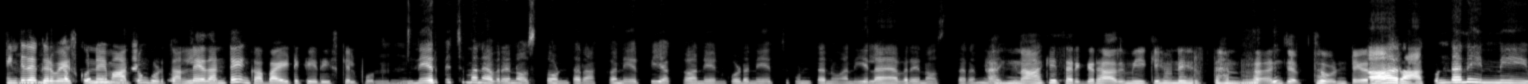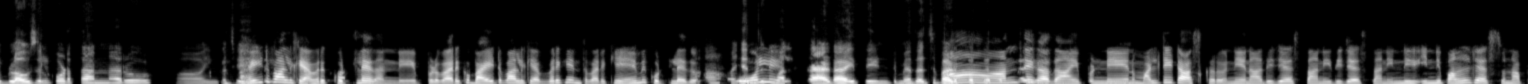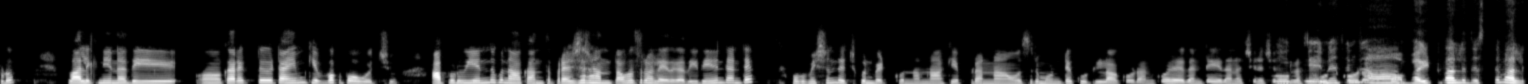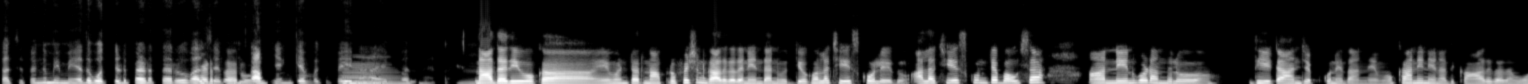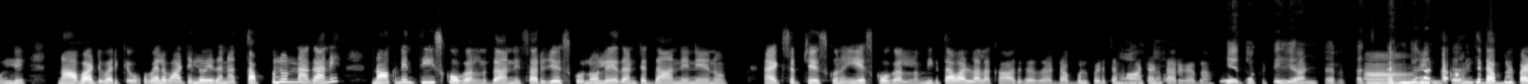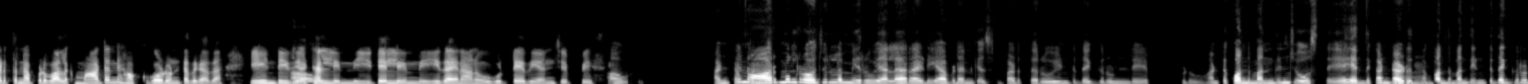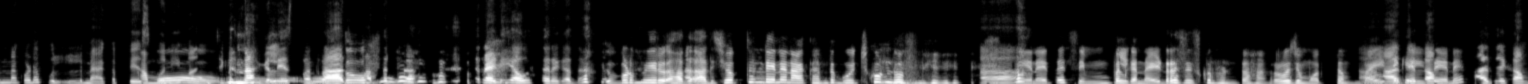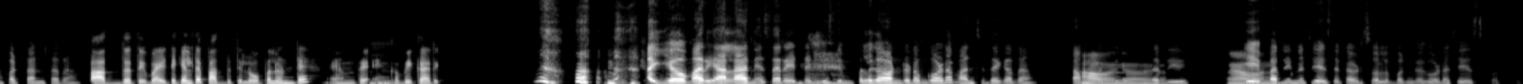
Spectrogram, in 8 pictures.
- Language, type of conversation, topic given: Telugu, podcast, సంస్కృతిని ఆధునిక ఫ్యాషన్‌తో మీరు ఎలా కలుపుకుంటారు?
- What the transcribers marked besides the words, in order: tapping; giggle; unintelligible speech; in English: "ఓన్లీ"; in English: "మల్టీటాస్కర్"; in English: "కరెక్ట్"; in English: "ప్రెజర్"; in English: "మిషన్"; in English: "ప్రొఫెషన్"; in English: "ఓన్లీ"; in English: "యాక్సెప్ట్"; giggle; in English: "నార్మల్"; in English: "రెడీ"; in English: "ఫుల్ల్ మేకప్"; laugh; laughing while speaking: "రాజమాతల్లా రెడీ అవుతారు గదా!"; in English: "రెడీ"; laughing while speaking: "గుచ్చుకుంటుంది"; in English: "సింపుల్‌గా నైట్ డ్రెస్"; in English: "కంఫర్ట్"; in Hindi: "బికారి"; chuckle; in English: "సింపుల్‌గా"; in English: "కంఫర్ట్‌గ"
